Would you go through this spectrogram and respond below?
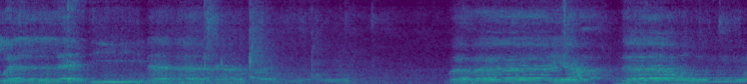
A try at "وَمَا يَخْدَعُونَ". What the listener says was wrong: da'u danya pendek Baik, perhatikan ada koreksi di panjang pendeknya Pak. Jadi bacaan panjang itu hanya dipengaruhi oleh 3 sebab ya, sudah kita ketahui. Apa saja sebabnya? Alif, waw sukun dan ya sukun.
